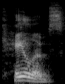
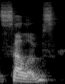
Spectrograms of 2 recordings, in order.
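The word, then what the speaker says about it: Coelebs: to read nothing but Caleb's for the rest of her life calebs or some pronounce it celebs was Hannah Moore's exceptionally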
